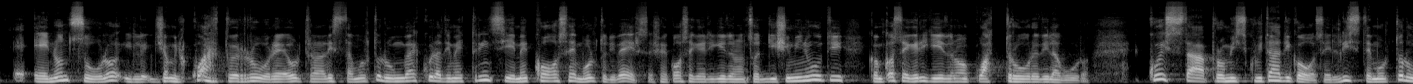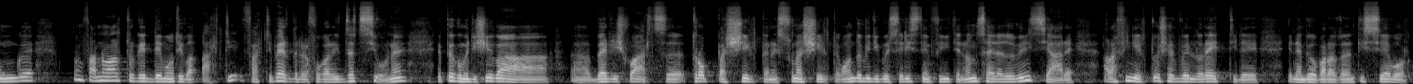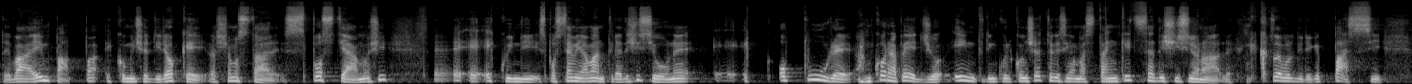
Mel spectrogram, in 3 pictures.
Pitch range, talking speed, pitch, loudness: 125-155 Hz, 175 wpm, 140 Hz, -21 LUFS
